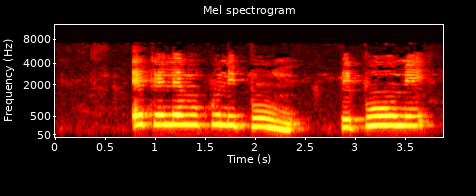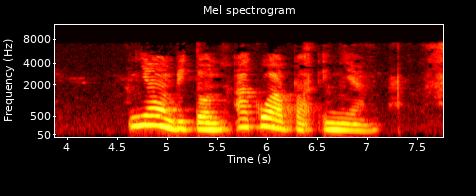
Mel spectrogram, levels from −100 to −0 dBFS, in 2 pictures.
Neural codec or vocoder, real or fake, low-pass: none; real; 7.2 kHz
